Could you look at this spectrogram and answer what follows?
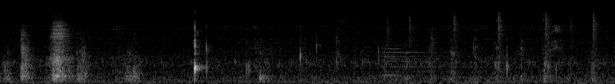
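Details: Infant girl just under two months old with hiccups; small, sharp, irregularly spaced catches in a quiet room.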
